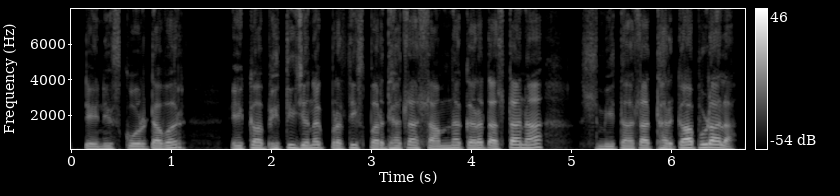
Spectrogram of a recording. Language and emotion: Marathi, fearful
